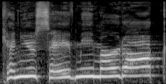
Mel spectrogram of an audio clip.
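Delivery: very high, eerie pull-string doll voice. Quoting a pull-string doll's line while describing it, creepy talking doll voice. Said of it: "And it has a creepy voice".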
